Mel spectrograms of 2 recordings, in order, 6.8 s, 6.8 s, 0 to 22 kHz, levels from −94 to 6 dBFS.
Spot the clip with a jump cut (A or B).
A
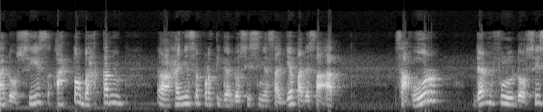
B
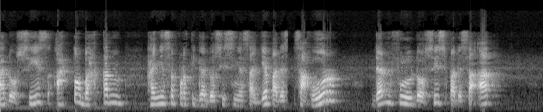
B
